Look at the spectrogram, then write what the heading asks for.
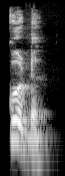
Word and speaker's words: could: कुड, L silent.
